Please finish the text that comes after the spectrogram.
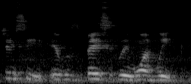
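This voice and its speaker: A woman co-hosting a live talk show, chatting casually with frequent laughter and quick interjections. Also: mid-range voice, dark tone, roomy sound, slight background noise, poor audio. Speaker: co-host and burlesque show host.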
